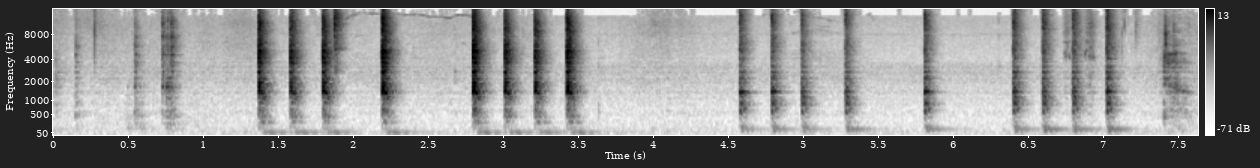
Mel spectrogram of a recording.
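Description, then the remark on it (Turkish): A pen taps out a short rhythm on a hard surface as a rhythm quiz to be repeated, sharp dry clicks grouped in quick bursts with short pauses between, fairly loud, with no talking. “Bunu e, kaleminizle vurabilir misiniz?”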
